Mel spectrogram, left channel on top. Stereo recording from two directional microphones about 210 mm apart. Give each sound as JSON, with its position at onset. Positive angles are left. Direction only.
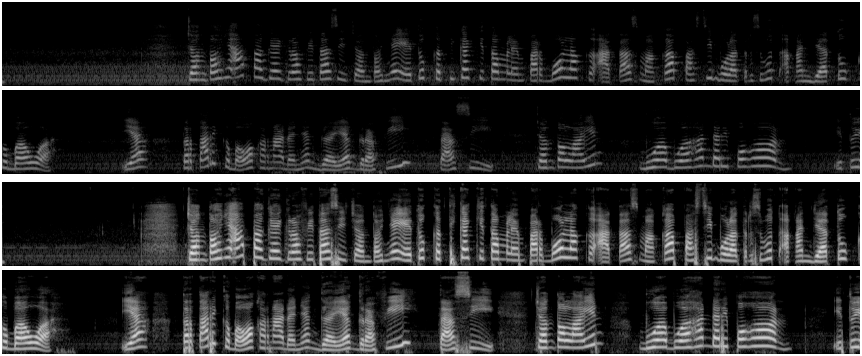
{"t": 1.5, "sound": "a woman's voice", "side_deg": -50}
